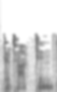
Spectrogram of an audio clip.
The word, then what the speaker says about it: Catoctin: Catoctin? – Yeah. – Is that how you pronounce it? C-A-T-O-C? – Yeah.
